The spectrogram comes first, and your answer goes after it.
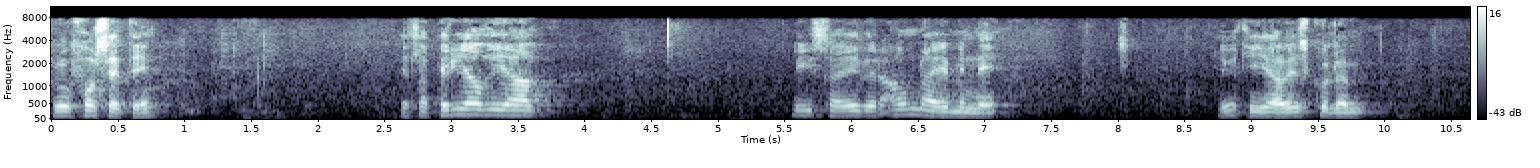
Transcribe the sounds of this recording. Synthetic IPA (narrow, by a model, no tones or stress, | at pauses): fɾufɔr̥sɛt̪ɪ | jɛht̪lapɪɾjawðɪað | liːsaɪvɪɾa̰ːwnaɪmɪnːɪ | ɛvɪ̰ɾ̥θiavɪðskɔːlʏm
